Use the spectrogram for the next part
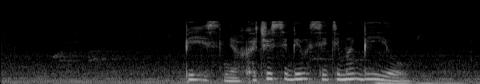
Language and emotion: Russian, positive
